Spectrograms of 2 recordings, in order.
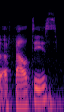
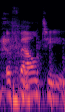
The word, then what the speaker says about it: Ephialtes: It's called Ephialtes. A lot of people can't pronounce it right, but it's okay. Ephialtes.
